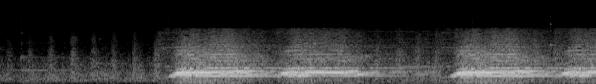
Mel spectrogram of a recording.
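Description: A steam train chuffs in a quick rhythm as it sets off again, then a loud, steady, harmonically rich train whistle sounds in two long blasts, each briefly dipping midway, with no talking.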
